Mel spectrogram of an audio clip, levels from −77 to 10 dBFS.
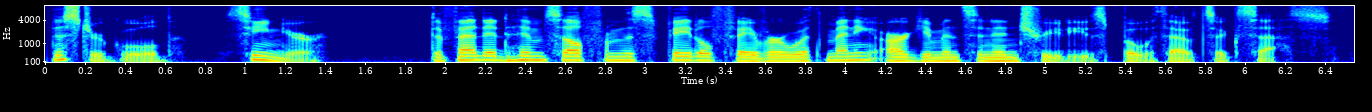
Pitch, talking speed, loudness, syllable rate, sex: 135 Hz, 155 wpm, -20 LUFS, 5.2 syllables/s, male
